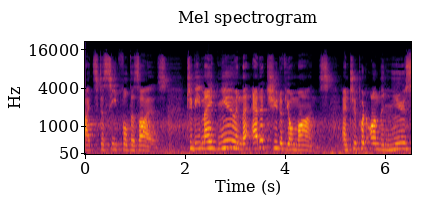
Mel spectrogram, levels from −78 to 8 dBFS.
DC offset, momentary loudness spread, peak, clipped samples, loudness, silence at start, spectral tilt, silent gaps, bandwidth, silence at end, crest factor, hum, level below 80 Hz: under 0.1%; 14 LU; 0 dBFS; under 0.1%; -15 LUFS; 0 s; -3.5 dB/octave; none; 16 kHz; 0 s; 16 dB; none; -36 dBFS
